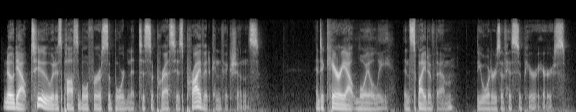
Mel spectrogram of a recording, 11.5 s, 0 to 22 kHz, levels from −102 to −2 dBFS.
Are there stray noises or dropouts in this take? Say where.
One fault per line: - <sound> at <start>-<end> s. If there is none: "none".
none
